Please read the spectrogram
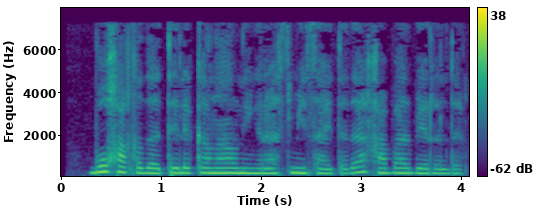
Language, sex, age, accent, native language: Uzbek, male, under 19, Sirdaryo, Uzbek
